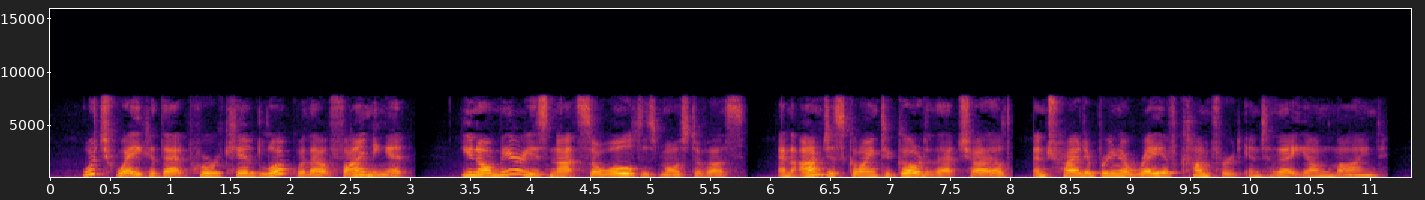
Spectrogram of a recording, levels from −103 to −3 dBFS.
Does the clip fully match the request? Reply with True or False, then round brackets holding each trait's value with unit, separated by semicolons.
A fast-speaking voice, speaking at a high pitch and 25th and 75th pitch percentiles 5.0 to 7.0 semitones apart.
True (220 wpm; 210 Hz; 5.3 semitones)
